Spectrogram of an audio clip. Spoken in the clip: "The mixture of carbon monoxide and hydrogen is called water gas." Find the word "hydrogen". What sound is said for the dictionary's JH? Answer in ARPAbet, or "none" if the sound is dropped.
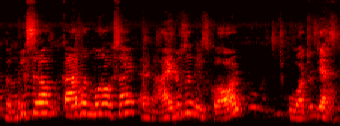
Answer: Z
